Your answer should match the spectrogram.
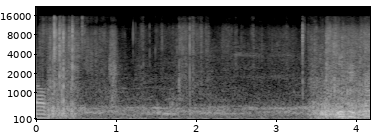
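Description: Domestic pigeons cooing, with a short rustling clatter at the start as a bird is handled.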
